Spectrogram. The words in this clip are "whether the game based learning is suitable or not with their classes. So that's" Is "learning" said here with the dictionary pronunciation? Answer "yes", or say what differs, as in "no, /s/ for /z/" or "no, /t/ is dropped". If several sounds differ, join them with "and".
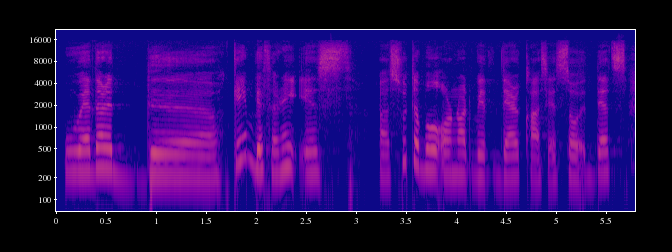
no, /n/ is dropped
